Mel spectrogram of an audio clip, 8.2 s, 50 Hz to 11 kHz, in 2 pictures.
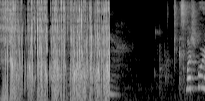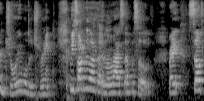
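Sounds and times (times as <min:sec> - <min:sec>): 
speech: 0:00.0 - 0:01.0, 0:04.2 - 0:08.1
water pouring into a wine glass: 0:00.0 - 0:02.2.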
